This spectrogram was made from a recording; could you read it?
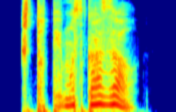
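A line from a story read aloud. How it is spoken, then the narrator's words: Very quiet whisper. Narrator (Russian): Тихим-тихим шепотом спросила я, опасаясь, что звук разлетится по круглому залу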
